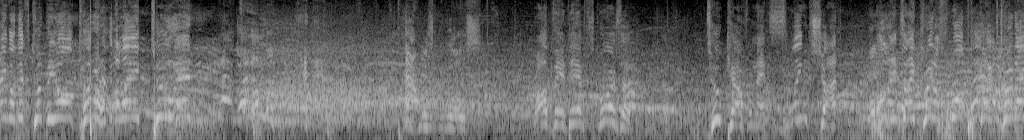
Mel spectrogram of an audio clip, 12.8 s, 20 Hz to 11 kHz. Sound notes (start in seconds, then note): 1.0 mat slapping; 3.0 laughs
